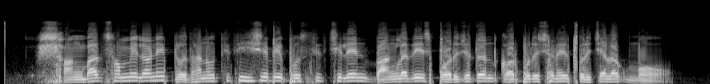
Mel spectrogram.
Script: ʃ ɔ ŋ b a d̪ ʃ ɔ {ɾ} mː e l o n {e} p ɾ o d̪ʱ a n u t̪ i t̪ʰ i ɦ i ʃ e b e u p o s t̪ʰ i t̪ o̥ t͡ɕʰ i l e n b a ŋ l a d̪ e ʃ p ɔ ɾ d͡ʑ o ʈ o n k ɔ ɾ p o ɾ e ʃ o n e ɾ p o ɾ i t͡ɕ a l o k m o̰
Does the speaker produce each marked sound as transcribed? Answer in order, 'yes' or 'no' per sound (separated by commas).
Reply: no, yes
